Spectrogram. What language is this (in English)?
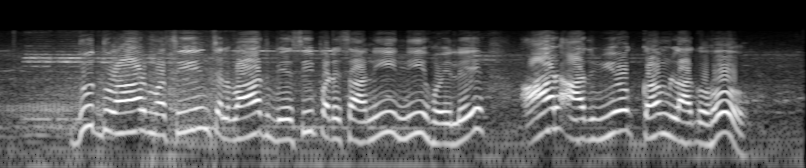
Magahi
